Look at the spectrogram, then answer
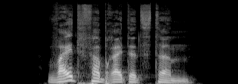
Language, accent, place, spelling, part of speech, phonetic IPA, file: German, Germany, Berlin, weitverbreitetstem, adjective, [ˈvaɪ̯tfɛɐ̯ˌbʁaɪ̯tət͡stəm], De-weitverbreitetstem.ogg
- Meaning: strong dative masculine/neuter singular superlative degree of weitverbreitet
